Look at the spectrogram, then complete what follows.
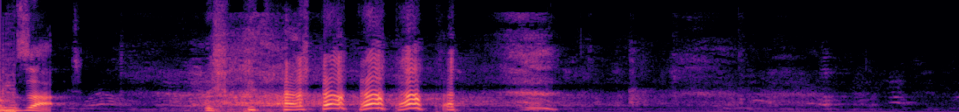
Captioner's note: laughs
